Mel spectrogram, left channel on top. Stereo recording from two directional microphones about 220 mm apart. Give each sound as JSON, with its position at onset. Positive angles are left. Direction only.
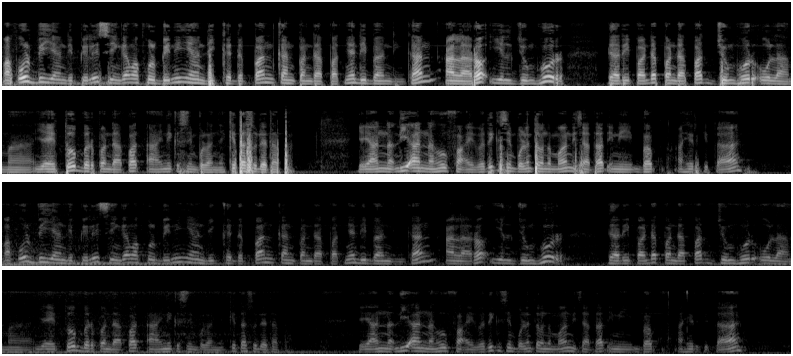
{"t": 0.0, "sound": "speech", "side_deg": 30}
{"t": 0.7, "sound": "a man's voice", "side_deg": 30}
{"t": 9.8, "sound": "a man's voice", "side_deg": 35}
